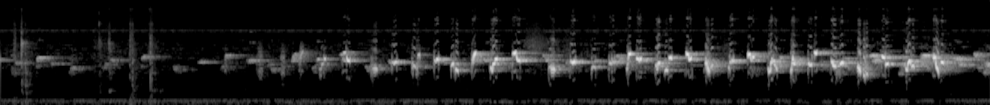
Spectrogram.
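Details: Yellow-vented bulbul in natural song used as a training master: a few soft scattered whistles at first, then building into loud, dense, bubbling warbled phrases that run continuously to the end.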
